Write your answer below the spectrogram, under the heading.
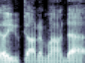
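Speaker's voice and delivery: put-on teasing, joking tone. Recounting how an opponent's teammate teased him during a game, retelling a teasing joke. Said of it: "kind of joking".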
